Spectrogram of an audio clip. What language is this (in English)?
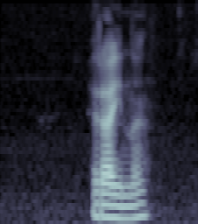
Norwegian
